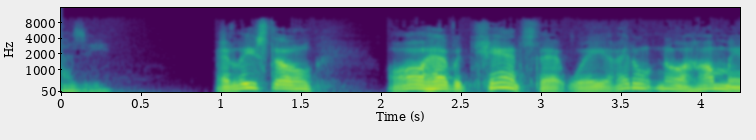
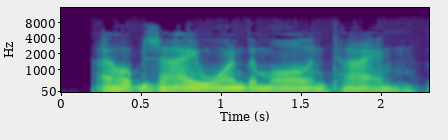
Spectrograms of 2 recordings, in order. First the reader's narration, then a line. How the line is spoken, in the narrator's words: muttered Esterhazy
